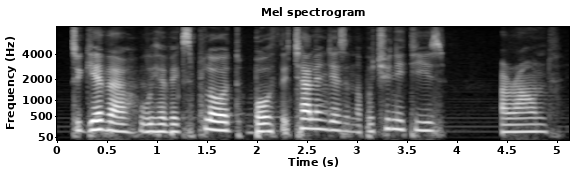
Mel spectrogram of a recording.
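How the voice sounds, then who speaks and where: A woman's very deep, low pitch with fairly even intonation and big swings in loudness, over a quiet background. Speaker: government official. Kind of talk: formal speech. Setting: conference hall.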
